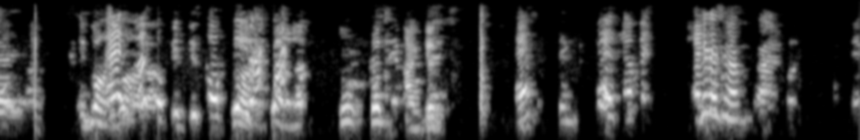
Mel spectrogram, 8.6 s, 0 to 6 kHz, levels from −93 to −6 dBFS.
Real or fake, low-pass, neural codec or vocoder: fake; 5.4 kHz; vocoder, 22.05 kHz, 80 mel bands, Vocos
